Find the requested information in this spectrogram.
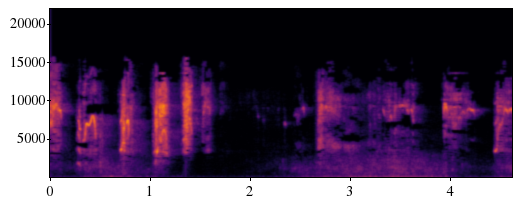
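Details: Baby macaque, angry after its mother refused it milk, shouting loudly in harsh, very high, shrill bursts: four quick screams, a pause, then a longer ragged scream and a final short cry, with low rustling underneath.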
